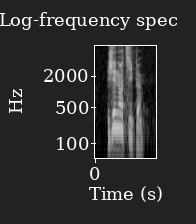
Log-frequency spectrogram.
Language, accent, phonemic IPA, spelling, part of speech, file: French, France, /ʒe.nɔ.tip/, génotype, noun, LL-Q150 (fra)-génotype.wav
- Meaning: genotype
